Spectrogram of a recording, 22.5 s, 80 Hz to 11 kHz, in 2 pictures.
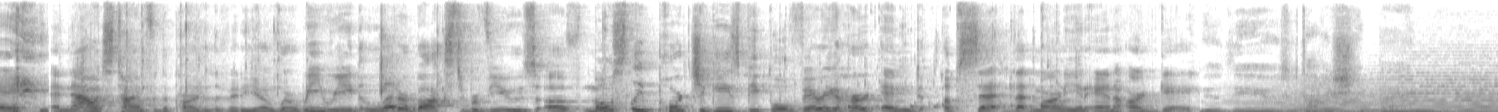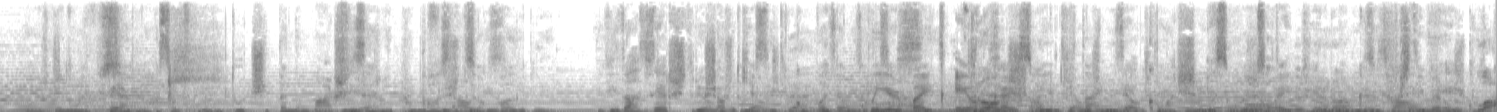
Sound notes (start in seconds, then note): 9.2 speaking Portuguese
